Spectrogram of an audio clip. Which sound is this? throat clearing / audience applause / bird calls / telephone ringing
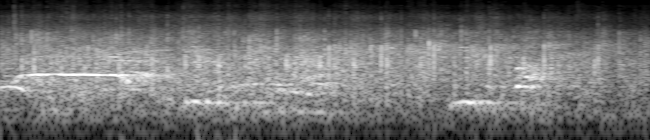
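audience applause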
